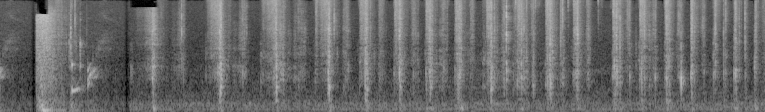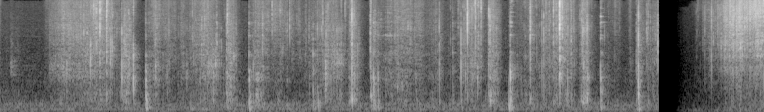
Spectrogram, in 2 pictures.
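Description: Fingers poke and squish soft slime with wet, sticky pops.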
